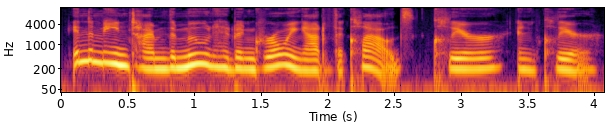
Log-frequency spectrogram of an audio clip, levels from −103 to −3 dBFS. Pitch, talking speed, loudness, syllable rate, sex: 220 Hz, 235 wpm, -16 LUFS, 5.1 syllables/s, female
